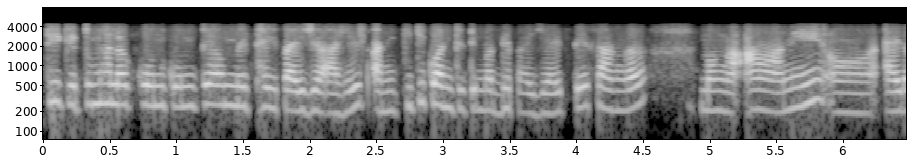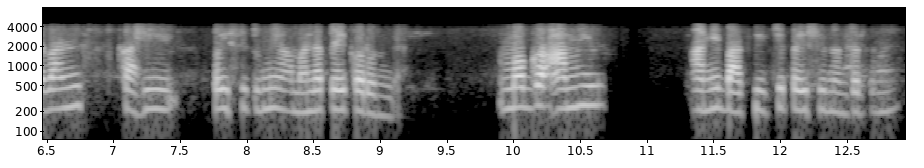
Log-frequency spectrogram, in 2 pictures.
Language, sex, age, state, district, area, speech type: Marathi, female, 18-30, Maharashtra, Nashik, rural, conversation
